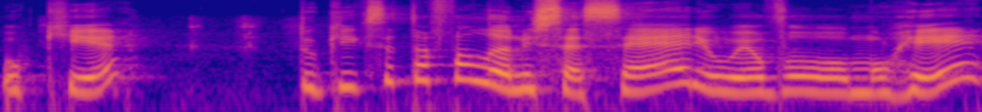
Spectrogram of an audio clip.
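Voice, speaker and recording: The woman's pitch swings very widely as she talks. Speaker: podcast host, dancer. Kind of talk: casual podcast chat. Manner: energetic.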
